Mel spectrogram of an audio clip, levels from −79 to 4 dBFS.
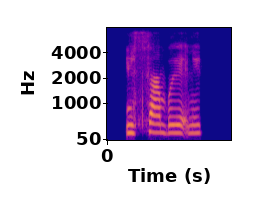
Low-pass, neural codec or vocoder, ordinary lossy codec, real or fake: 7.2 kHz; codec, 16 kHz, 2 kbps, X-Codec, WavLM features, trained on Multilingual LibriSpeech; Opus, 24 kbps; fake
